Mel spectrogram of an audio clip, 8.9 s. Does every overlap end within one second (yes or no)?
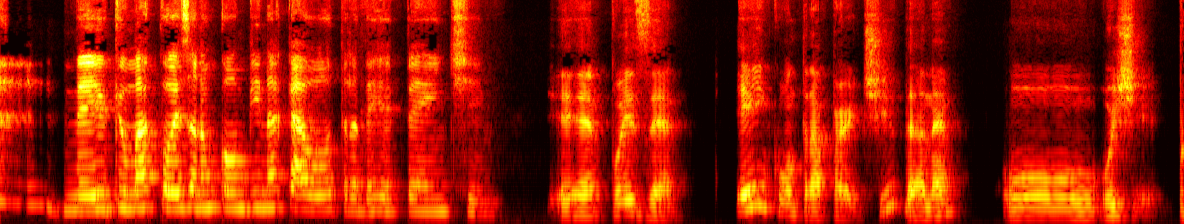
yes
